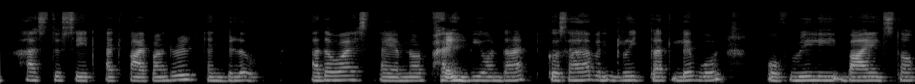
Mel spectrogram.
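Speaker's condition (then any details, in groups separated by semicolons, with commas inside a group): No condition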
